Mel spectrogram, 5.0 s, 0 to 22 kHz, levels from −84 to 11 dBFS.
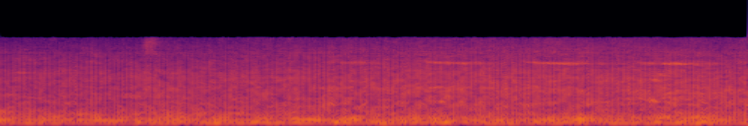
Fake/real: fake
